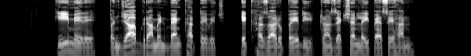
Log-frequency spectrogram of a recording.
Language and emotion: Punjabi, neutral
